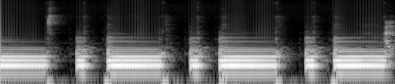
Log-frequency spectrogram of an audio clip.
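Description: Electric bass guitar plays a simple rock groove alone, with sustained low notes broken by short gaps in a steady, repeating rhythm.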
